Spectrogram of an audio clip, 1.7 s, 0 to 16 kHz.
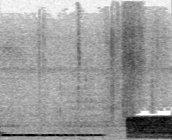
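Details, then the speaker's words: Yaesu FTDX10 receiver, sideband: clean tone drops out, then steady wide hiss floods in; radio frequency interference from a plugged-in laptop power supply, not a power line buzz. "in this case that definitely does not sound like a power line that is clearly not a power line it's not a buzzing sound"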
